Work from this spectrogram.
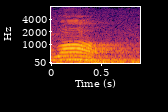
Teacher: दंतोष्ठ से 1 अंतस्थ व्यंजन वर्ण का उच्चारण होता है, व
